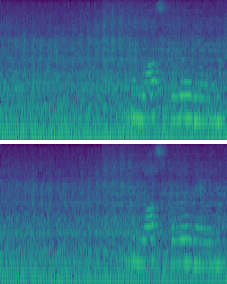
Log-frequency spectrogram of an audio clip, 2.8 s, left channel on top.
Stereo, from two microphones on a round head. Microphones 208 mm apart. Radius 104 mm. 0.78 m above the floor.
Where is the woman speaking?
35° right (ahead or behind), 2.0 m.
